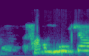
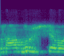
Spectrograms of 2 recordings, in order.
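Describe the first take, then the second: First: సాదృశ్యం with the దృ left light; light pronunciation. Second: సాదృశ్యం with a firmly pressed ద్దృ; pressed conjunct. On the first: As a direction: pass lightly over the conjunct in సాదృశ్యం. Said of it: "అనకూడదు". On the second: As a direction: lean into the దృ of సాదృశ్యం. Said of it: "ఒత్తి పలకాల్సిందే". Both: Shown as a demonstration.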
